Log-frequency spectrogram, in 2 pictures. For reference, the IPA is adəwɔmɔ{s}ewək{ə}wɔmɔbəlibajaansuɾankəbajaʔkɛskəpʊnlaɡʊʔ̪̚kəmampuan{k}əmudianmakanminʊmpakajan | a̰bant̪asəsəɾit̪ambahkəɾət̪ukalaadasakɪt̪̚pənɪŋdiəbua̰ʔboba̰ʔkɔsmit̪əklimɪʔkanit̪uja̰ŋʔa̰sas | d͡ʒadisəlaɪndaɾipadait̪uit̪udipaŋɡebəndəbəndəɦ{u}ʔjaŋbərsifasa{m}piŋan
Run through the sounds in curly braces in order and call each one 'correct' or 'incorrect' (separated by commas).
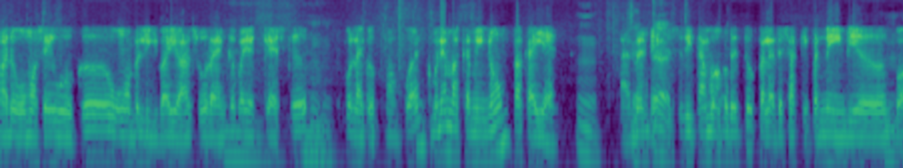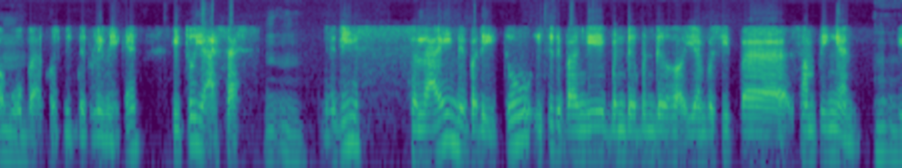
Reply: correct, correct, correct, incorrect, correct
